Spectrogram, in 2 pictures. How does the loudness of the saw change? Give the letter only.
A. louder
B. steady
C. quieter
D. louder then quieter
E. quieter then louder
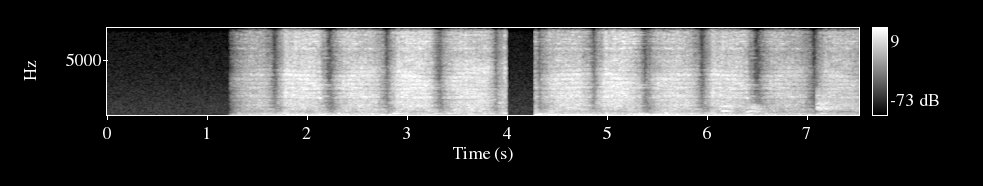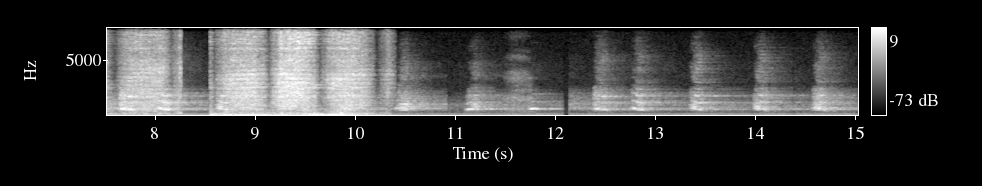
E.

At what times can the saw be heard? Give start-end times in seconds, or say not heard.
1.2-10.4.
